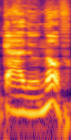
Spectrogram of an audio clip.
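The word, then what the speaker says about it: Годунов: En ruso, para dos oyentes, cuando existen varias oes dentro de una palabra, si no está ninguna de ellas acentuada, se pronuncia como a. Entonces es gadunov, o sea, el acento va en la última o y así indicamos para todas las palabras.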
